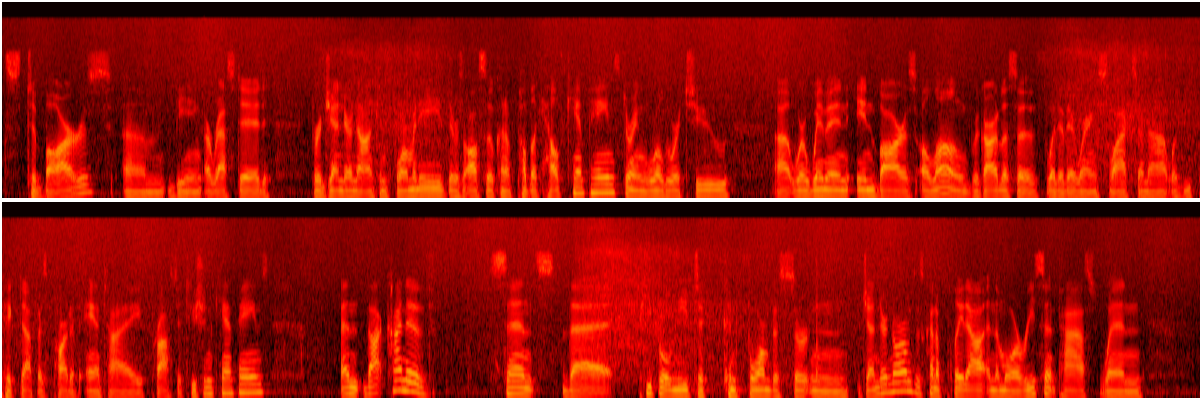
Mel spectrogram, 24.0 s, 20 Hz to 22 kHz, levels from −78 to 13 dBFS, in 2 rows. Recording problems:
high frequencies cut off; noticeable; nothing above 8 kHz
hiss; loud; throughout; 7 dB below the speech

